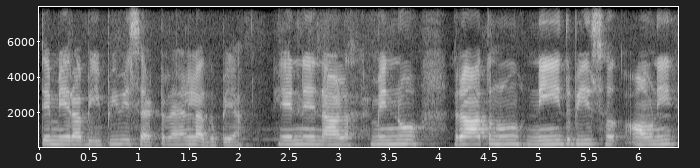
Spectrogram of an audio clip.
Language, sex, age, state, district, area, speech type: Punjabi, female, 30-45, Punjab, Muktsar, urban, spontaneous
